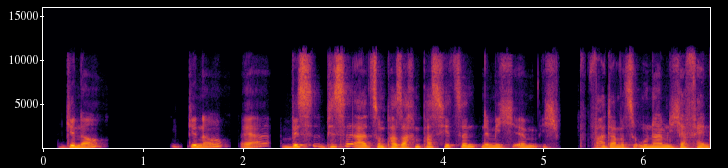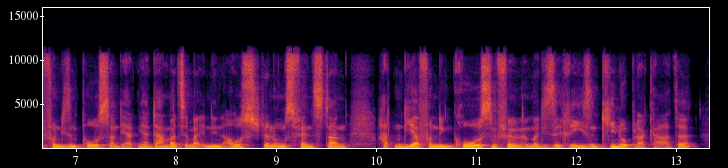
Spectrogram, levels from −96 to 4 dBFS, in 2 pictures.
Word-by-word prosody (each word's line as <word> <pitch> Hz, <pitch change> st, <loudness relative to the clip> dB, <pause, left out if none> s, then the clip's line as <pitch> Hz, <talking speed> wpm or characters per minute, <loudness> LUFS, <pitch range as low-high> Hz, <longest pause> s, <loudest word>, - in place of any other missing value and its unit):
Genau, 150 Hz, -, 0 dB, 0.8 s
genau, 220 Hz, +6 st, 0 dB
ja. 240 Hz, -, -4 dB
Bis 195 Hz, -, +1 dB
bis 195 Hz, +6 st, -2 dB
halt 175 Hz, -8 st, 0 dB
so 170 Hz, -, +2 dB
'n -, -, 0 dB
paar 140 Hz, -, +2 dB
Sachen 140 Hz, +7 st, 0 dB
passiert 170 Hz, +2 st, -2 dB
sind, 185 Hz, 0 st, 0 dB
nämlich, 135 Hz, -3 st, -2 dB
ähm, 130 Hz, 0 st, -2 dB
ich -, -, -8 dB, 0.3 s
war 125 Hz, +3 st, -4 dB
damals 135 Hz, -1 st, -2 dB
unheimlicher 135 Hz, -3 st, 0 dB
Fan 130 Hz, +3 st, -2 dB
von 130 Hz, -1 st, 0 dB
diesen 120 Hz, 0 st, +2 dB
Postern. 120 Hz, -3 st, 0 dB
Die 110 Hz, -, -6 dB
hatten 120 Hz, +5 st, -7 dB
ja 130 Hz, -, -1 dB
damals 135 Hz, +6 st, 0 dB
immer 140 Hz, -3 st, -1 dB
in 130 Hz, -1 st, -1 dB
den 120 Hz, -1 st, +3 dB
Ausstellungsfenstern 155 Hz, +2 st, +1 dB, 0.3 s
hatten 160 Hz, -5 st, -3 dB
die 135 Hz, -, +1 dB
ja 140 Hz, -, +8 dB
von 130 Hz, -2 st, +1 dB
den 120 Hz, -1 st, +3 dB
großen 145 Hz, +5 st, +5 dB
Filmen 150 Hz, +4 st, +2 dB
immer 130 Hz, -1 st, 0 dB
diese 110 Hz, +1 st, -3 dB
riesen 130 Hz, -2 st, +2 dB
Kinoplakate. 115 Hz, -, 0 dB
140 Hz, 185 wpm, -23 LUFS, 125-165 Hz, 0.8 s, ja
